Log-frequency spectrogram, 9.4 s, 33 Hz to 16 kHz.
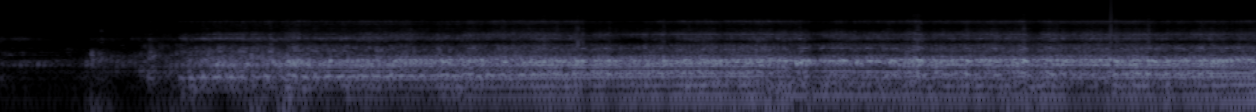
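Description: Yamaha Ténéré 700's 689cc CP2 parallel-twin engine running as the motorcycle rides along a gravel track. It is faint at first and comes up loud about a second in, then runs steadily. Small ticks of gravel sound under the tyres.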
